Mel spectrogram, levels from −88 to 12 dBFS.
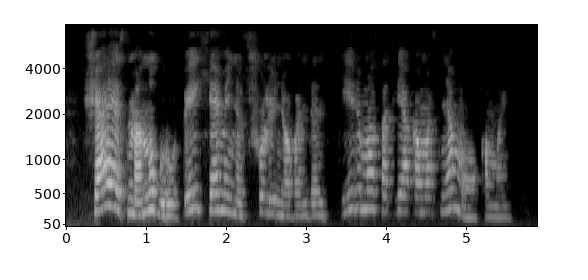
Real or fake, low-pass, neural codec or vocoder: real; 7.2 kHz; none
